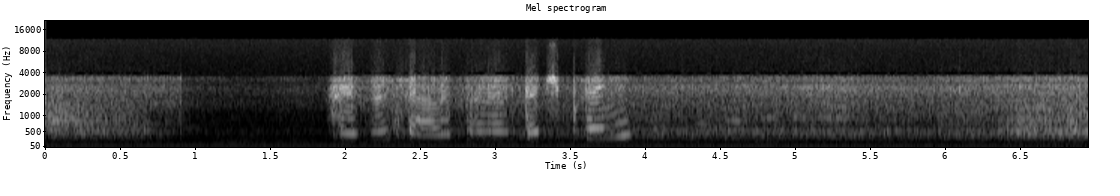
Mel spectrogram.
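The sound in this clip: Telephone line noise: a steady, band-limited hiss that cuts out briefly and returns. In the middle, a short stretch of a voice comes through the line before the hiss resumes on its own.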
